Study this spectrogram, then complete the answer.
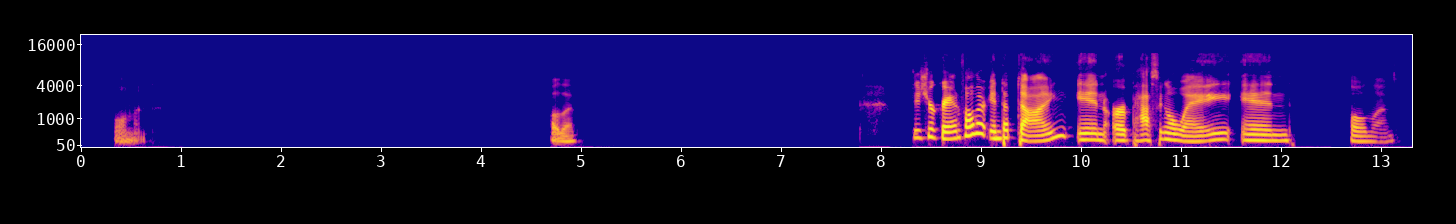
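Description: A young woman speaks close to a microphone, softly and then with animation.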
